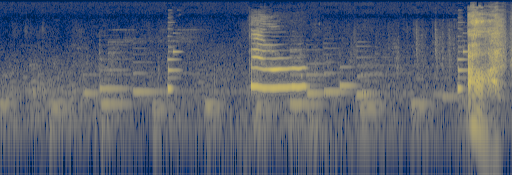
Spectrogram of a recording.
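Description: A cat meows several times in the Genshin Impact card game, its short bright calls rising over steady game music, followed by a louder burst of game sound effects near the end.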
